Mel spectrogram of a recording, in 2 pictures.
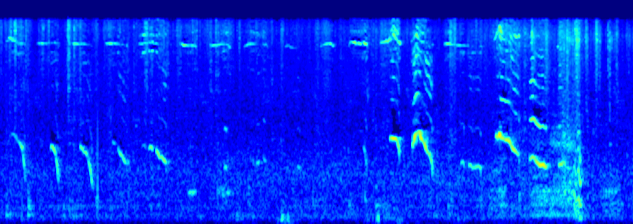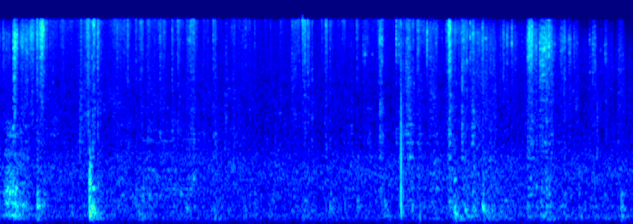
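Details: Six-week-old Jack Russell Terrier puppies of FCI standard from a Q-litter give high, thin whimpers that slide downward, several in quick succession near the start, followed by scuffling, rustling and sporadic fainter whines.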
